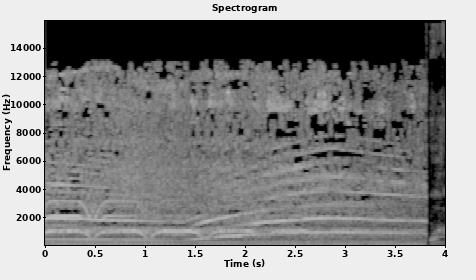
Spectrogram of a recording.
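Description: Fire engine siren: a fast yelp sweeping up and down about twice a second, giving way to a slow rising then falling wail, over a steady low drone. It cuts off suddenly just before the end.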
